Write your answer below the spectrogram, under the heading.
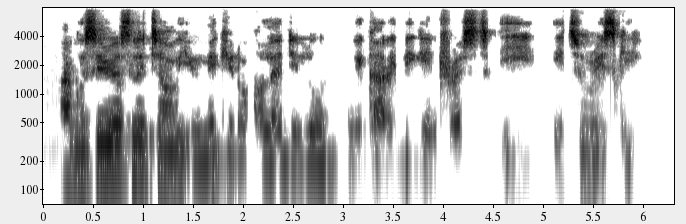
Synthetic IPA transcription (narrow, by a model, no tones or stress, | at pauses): aɡosiɾiɔslitʰɛljumekʰjunokʰɔlɛk̚dɪlõnwekʰaɾibiɡĩntɹɛsti | etuɾiski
